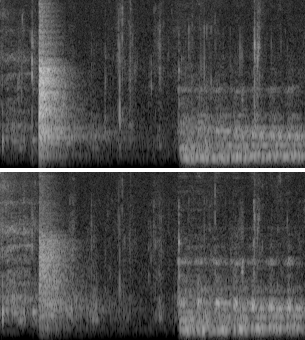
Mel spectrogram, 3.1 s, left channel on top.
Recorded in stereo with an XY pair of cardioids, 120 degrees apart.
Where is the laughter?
45° right, 4.5 m.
